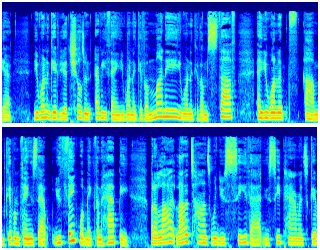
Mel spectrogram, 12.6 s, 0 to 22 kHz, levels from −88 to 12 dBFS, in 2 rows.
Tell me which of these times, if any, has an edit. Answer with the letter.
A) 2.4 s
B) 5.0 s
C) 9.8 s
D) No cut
D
